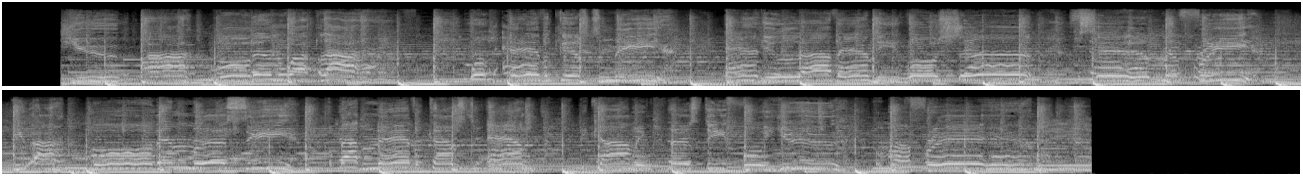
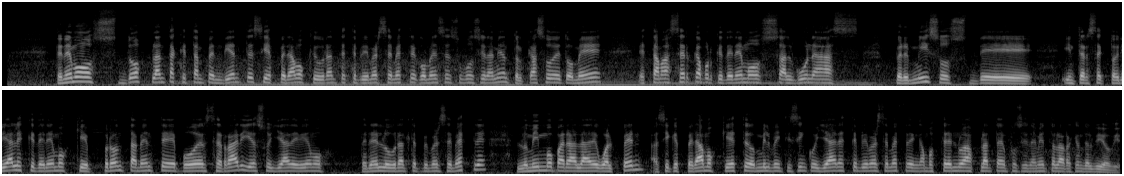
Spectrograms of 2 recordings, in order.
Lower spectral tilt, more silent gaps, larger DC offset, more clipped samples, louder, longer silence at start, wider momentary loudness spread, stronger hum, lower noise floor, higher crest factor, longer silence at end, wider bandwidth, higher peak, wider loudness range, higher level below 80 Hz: second, -4.5 dB/octave vs -6 dB/octave; neither; neither; neither; first, -14 LUFS vs -30 LUFS; first, 0.6 s vs 0.05 s; second, 3 LU vs 8 LU; neither; first, -77 dBFS vs -51 dBFS; about the same, 14 dB vs 16 dB; first, 2.1 s vs 0 s; about the same, 15.5 kHz vs 15.5 kHz; first, 0 dBFS vs -14 dBFS; about the same, 1 LU vs 2 LU; first, -28 dBFS vs -52 dBFS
